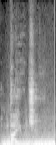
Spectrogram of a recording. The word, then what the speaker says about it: Pioche: On avait envie de sortir un peu des sentiers battus, des circuits connus, et qu'on va vers Paiuchi. Ça s'écrit Pioche.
